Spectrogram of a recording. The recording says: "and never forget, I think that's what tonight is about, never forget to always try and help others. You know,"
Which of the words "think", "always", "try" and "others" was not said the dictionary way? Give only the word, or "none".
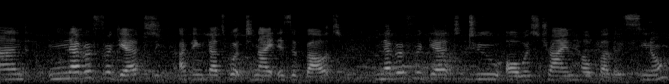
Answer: none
